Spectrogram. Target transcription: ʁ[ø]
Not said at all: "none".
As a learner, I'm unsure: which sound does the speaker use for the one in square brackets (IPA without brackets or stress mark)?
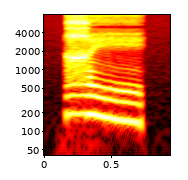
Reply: e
